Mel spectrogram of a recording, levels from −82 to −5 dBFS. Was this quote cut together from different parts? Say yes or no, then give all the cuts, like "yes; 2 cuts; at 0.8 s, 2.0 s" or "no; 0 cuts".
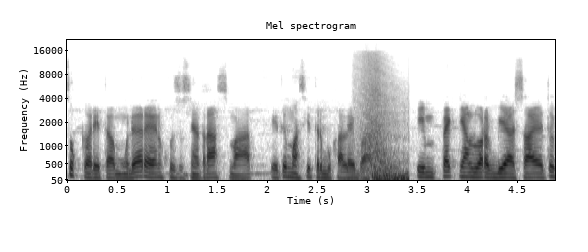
yes; 1 cut; at 3.1 s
